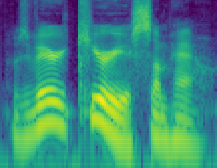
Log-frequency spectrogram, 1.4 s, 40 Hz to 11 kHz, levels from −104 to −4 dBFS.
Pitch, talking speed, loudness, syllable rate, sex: 130 Hz, 220 wpm, -16 LUFS, 7.1 syllables/s, male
